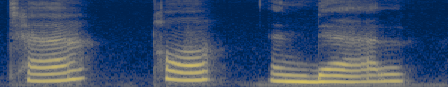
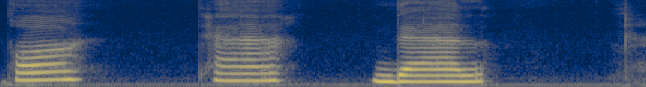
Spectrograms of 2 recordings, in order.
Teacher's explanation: these originate when the tip of the tongue touches the gums of the upper two front teeth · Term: gentle letters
